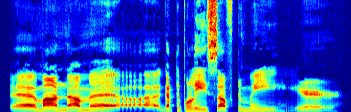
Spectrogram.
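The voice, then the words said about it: Put-on Jamaican accent. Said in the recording (Swedish): “kan du härma en jamaikansk accent? ... Ja, ganska bra tycker jag. Typ så.”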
